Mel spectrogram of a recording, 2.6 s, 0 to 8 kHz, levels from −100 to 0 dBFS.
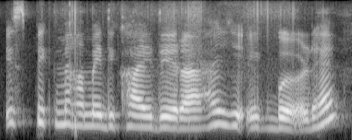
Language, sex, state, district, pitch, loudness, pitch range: Hindi, female, Bihar, Patna, 210 Hz, -15 LUFS, 185-245 Hz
